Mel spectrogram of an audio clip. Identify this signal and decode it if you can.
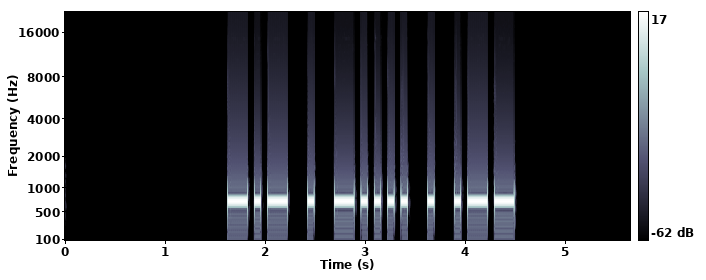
Morse code, heard as a keyed tone, about 18 wpm, 700 Hz. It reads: KE6EW
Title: Speed Racing - USA 2x2 Call Signs 15wpm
